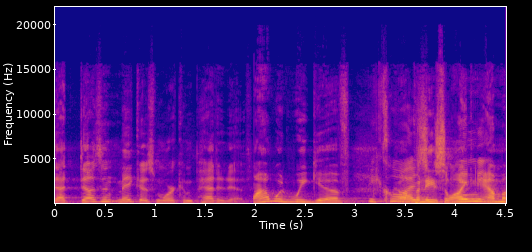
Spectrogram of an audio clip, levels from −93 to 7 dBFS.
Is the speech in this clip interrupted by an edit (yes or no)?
yes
